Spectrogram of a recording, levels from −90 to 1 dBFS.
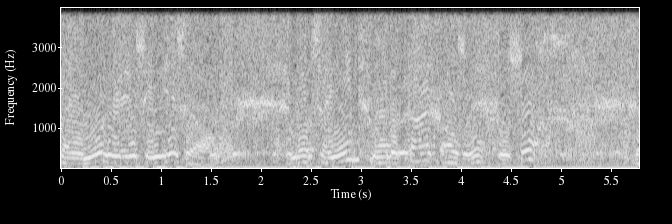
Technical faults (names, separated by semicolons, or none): companded audio read as linear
